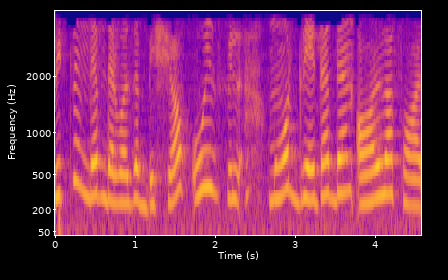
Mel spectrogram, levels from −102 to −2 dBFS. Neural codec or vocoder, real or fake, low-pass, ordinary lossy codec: none; real; 3.6 kHz; MP3, 24 kbps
